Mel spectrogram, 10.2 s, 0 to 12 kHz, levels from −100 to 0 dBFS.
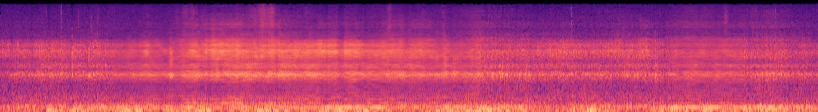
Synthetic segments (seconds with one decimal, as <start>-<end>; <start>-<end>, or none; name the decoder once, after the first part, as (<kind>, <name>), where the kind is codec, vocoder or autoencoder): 1.4-6.0 (vocoder, Vocos); 8.4-9.3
